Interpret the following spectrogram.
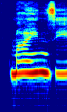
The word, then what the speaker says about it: Minesy: I named it instead of miney it's mensy maybe minesy. Minesy is cute. Okay it's pronounced minesy. Minesy only.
